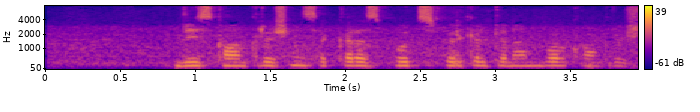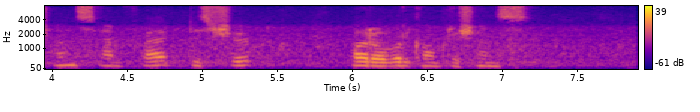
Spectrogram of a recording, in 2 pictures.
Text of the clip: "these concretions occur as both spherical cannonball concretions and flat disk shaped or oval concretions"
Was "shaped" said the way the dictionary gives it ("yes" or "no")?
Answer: no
